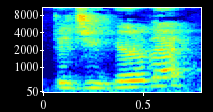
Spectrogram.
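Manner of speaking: ordinary delivery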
